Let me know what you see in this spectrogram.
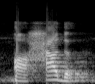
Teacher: حمزہ کے بعد جو ہا ہے اس ہا کو بھی باریک پڑھنا ہے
